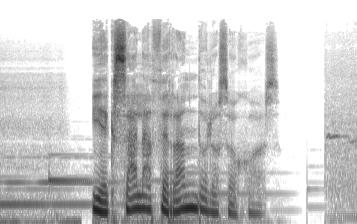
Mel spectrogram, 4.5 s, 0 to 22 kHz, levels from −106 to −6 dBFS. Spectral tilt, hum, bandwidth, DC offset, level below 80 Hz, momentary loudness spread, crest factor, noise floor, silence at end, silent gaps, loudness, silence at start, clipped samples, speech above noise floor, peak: -4.5 dB/octave; none; 16 kHz; under 0.1%; -56 dBFS; 25 LU; 20 dB; -56 dBFS; 1.05 s; none; -26 LUFS; 0 s; under 0.1%; 29 dB; -8 dBFS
